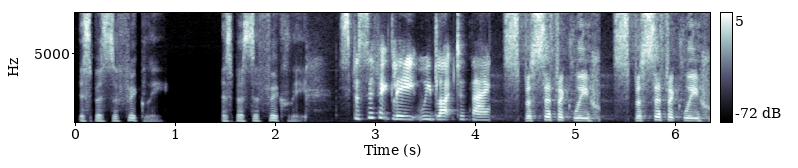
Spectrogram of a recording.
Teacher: እዚህ ጋር ያለው ስህተት አንድ ፊደል ብቻ ነው ካ የምትለዋን አራተኛዋን ኦኬ ወደ ሳድስ ድምፅ ወሰዷት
